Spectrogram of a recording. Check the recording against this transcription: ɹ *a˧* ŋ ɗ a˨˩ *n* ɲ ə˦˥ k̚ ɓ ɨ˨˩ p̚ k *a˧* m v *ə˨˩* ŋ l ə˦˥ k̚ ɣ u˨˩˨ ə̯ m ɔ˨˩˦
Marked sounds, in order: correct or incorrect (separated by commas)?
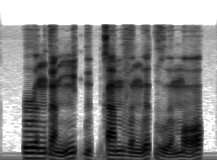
incorrect, correct, correct, correct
